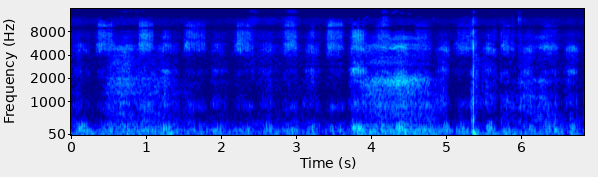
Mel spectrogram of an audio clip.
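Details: Purring cat heard up close: a continuous low, throaty rumble beating in quick regular pulses, with one sharp click partway through and a light background hiss.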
